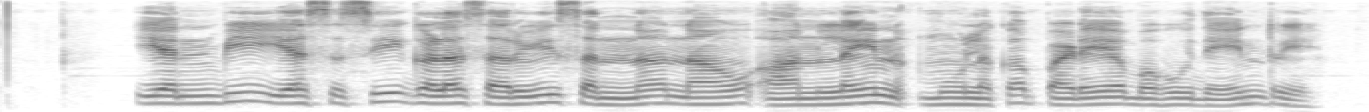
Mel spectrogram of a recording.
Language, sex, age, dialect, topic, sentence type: Kannada, female, 41-45, Northeastern, banking, question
